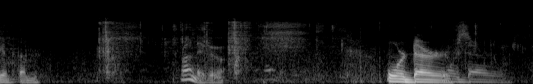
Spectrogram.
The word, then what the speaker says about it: hors d'oeuvres: Hors d'oeuvres. Horse doovers.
